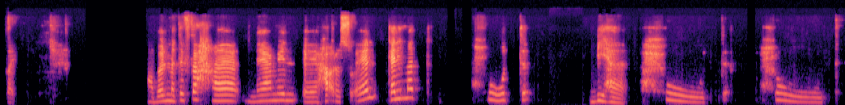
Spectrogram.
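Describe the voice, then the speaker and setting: A woman with an Egyptian Arabic accent, a primary school teacher coaxing and praising young pupils in an online class, her voice a little husky. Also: a little high, dry recording.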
